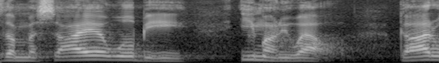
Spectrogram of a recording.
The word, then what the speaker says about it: Immanuel: Immanuel, or as we pronounce it now, Emmanuel. When we say Emmanuel, that's just the Hebrew Immanuel.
